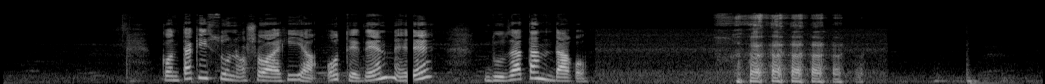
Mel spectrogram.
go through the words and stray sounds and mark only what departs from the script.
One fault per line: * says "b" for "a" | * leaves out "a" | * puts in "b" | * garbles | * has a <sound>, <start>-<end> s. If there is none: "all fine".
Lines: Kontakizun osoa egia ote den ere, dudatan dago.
* has a dropout, 4.1-4.1 s
* has a laugh, 7.1-8.7 s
